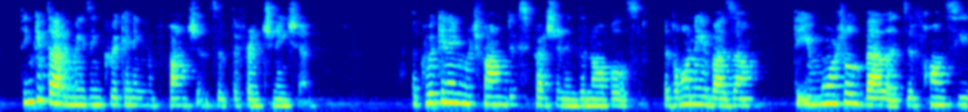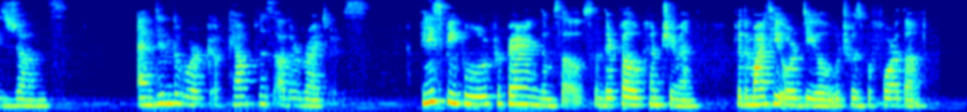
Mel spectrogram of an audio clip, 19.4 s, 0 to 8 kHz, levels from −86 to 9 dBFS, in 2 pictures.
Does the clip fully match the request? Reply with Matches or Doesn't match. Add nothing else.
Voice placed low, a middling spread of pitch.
Doesn't match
